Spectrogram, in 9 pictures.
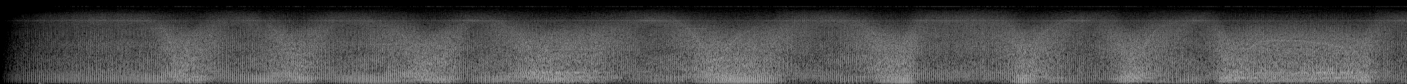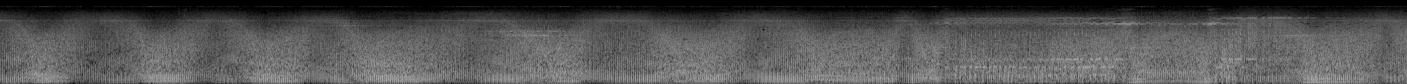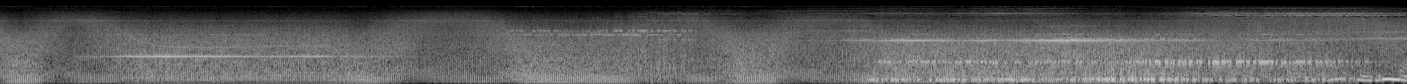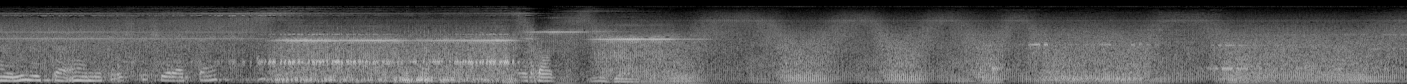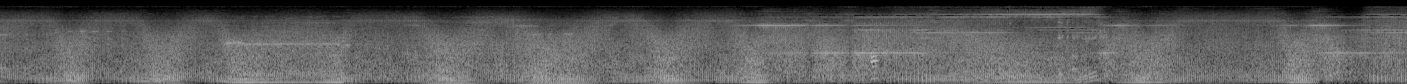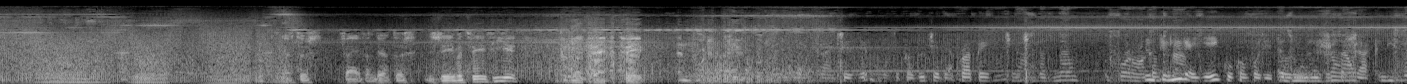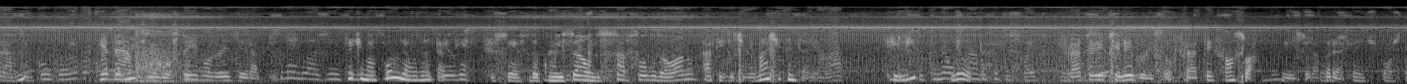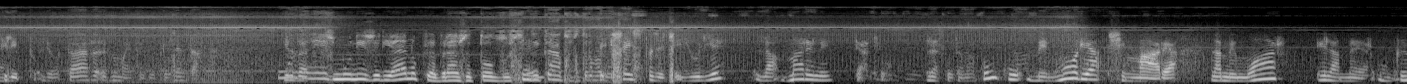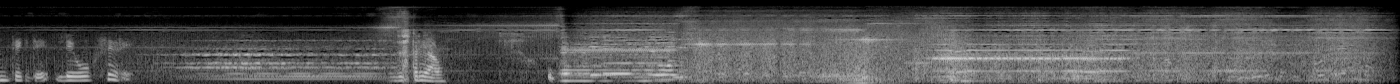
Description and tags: Random dial sweep in the shortwave.
electronic, shortwave, static, noise, radio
